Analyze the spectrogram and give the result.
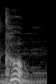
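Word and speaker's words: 孤: The original word for Sparganum included this kanji, read as ko, meaning orphan or alone, which would be a rather unsuitable name for a king.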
